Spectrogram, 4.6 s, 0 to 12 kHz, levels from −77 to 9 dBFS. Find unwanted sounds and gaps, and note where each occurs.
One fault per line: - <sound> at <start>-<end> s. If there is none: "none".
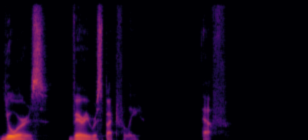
none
